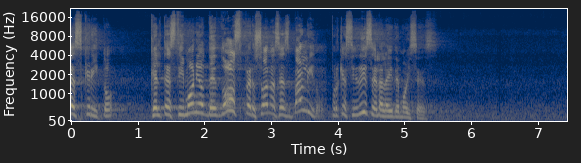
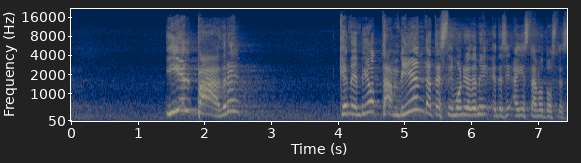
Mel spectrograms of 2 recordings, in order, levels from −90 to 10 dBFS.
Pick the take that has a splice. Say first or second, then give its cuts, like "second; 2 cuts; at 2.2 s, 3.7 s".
first; 1 cut; at 3.8 s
